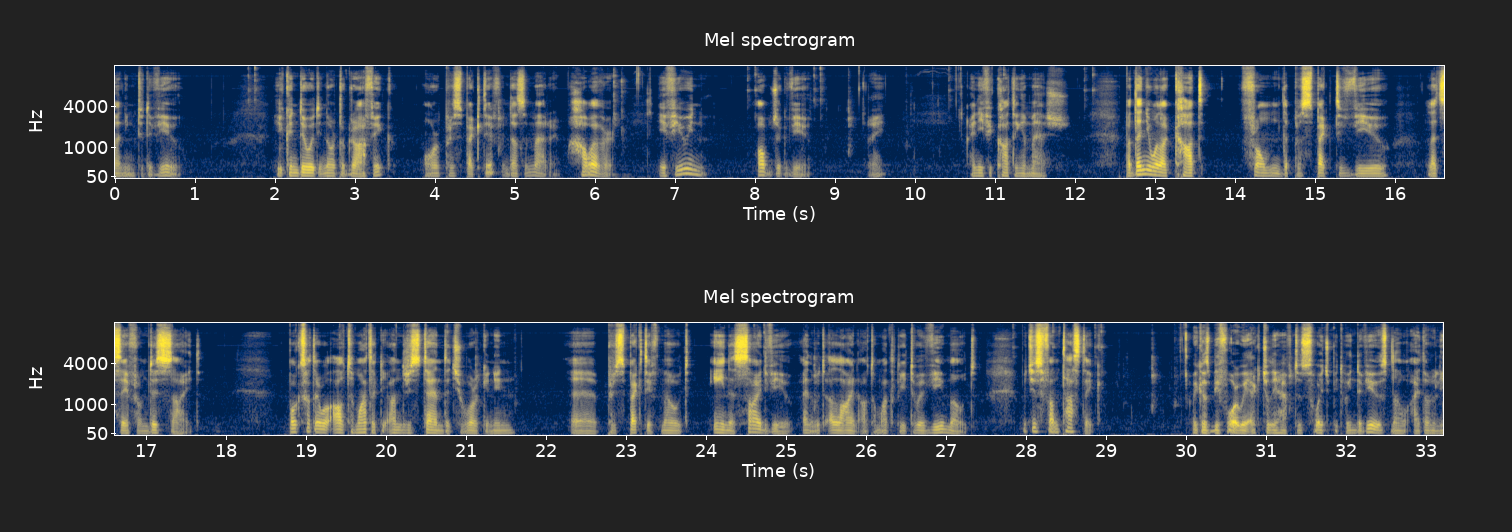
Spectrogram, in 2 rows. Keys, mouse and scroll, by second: 2.0 middle click, 2.6 KP_5, 3.0 KP_5, 3.3 KP_5, 4.1 KP_5, 4.8 middle click, 6.2 d, 9.1 middle click, 10.4 click, 13.0 middle click, 15.4 `, 17.3 KP_5, 18.3-19.4 scroll up 2, 19.4 click, 21.1 middle click, 25.3 middle click, 26.5 KP_5, 27.3-27.8 scroll up 2, 27.8 click, 29.2 scroll down 2, 29.5 middle click, 29.9-30.9 scroll down 1, 31.3 middle click, 32.3-33.0 scroll up 2, 33.1 middle click.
